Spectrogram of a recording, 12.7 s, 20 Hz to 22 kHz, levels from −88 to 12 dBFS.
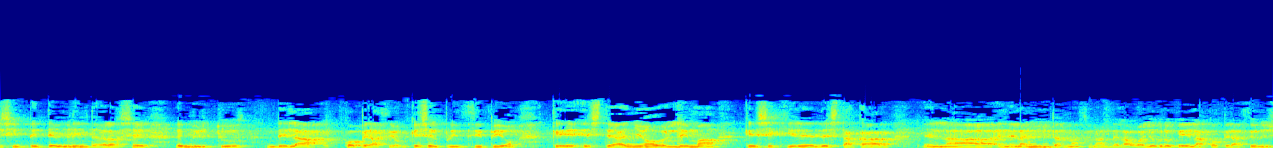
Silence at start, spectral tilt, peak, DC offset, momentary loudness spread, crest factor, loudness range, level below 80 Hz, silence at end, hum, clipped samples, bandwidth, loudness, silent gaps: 0 s; -4.5 dB/octave; 0 dBFS; under 0.1%; 5 LU; 18 dB; 1 LU; -50 dBFS; 0 s; none; under 0.1%; 7.6 kHz; -17 LUFS; none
